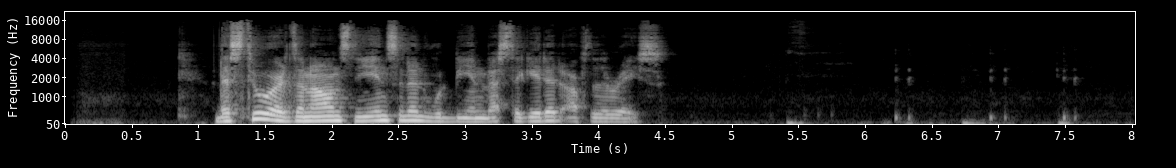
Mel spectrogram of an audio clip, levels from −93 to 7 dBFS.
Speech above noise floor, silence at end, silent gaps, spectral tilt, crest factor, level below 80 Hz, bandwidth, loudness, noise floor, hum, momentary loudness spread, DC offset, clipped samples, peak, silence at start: 52 dB; 0.5 s; none; -6 dB/octave; 18 dB; -50 dBFS; 15.5 kHz; -17 LUFS; -69 dBFS; none; 14 LU; under 0.1%; under 0.1%; -2 dBFS; 1.15 s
